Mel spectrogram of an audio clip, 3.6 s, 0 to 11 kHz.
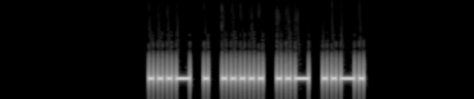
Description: Morse code, heard as a keyed tone, about 34 wpm, 700 Hz. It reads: VE5UF
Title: Call Signs Repeated 3x - 35wpm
